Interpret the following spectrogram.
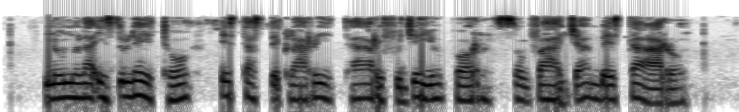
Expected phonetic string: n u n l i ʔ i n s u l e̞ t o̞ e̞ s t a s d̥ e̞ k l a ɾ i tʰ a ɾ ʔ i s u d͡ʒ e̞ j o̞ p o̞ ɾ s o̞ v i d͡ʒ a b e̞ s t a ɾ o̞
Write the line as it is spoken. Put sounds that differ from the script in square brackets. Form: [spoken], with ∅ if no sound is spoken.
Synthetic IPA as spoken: n u n l [a] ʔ i n s u l e̞ t o̞ e̞ s t a s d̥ e̞ k l a ɾ i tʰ a ɾ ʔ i [f] u d͡ʒ e̞ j o̞ p o̞ ɾ s o̞ v [a] d͡ʒ a b e̞ s t a ɾ o̞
